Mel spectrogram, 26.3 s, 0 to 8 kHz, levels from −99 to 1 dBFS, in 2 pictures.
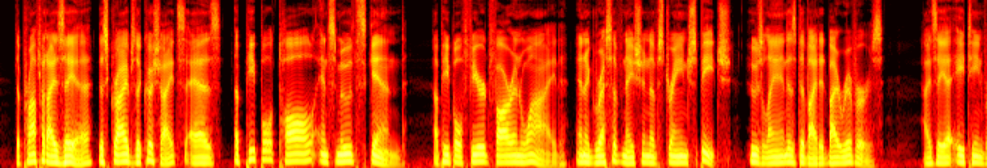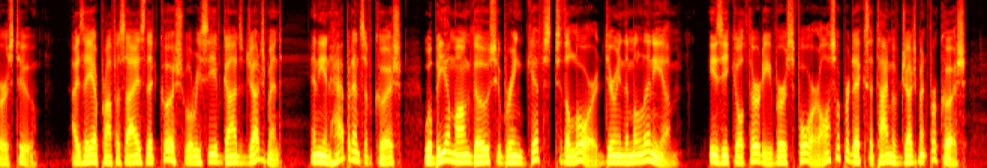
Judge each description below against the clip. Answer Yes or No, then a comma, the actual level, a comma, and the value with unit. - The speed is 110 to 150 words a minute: No, average, 165 wpm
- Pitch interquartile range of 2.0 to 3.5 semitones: Yes, average, 3.1 semitones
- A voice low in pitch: Yes, low, 115 Hz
